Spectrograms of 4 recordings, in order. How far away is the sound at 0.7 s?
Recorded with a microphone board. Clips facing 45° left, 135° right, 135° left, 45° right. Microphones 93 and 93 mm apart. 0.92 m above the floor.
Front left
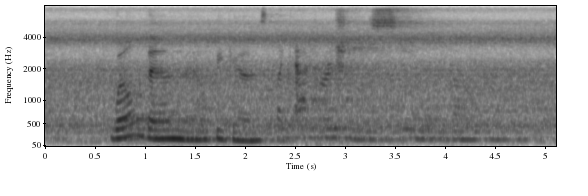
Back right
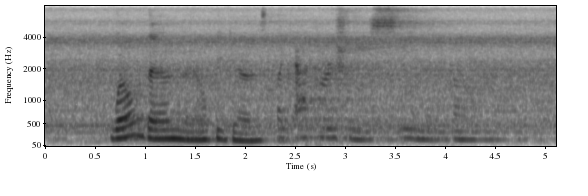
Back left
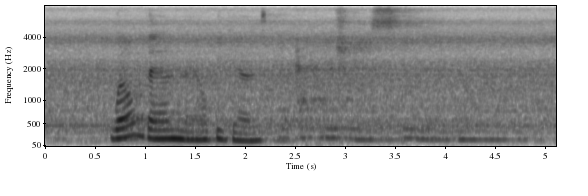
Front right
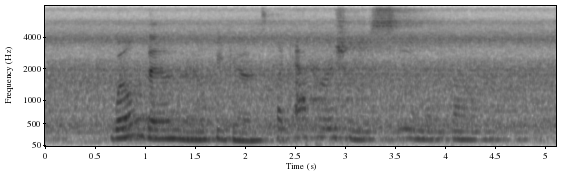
About 0.8 m.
